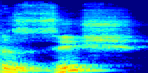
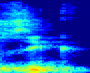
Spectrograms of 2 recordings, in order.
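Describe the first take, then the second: First: The word ends with a soft sh sound. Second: The word ends with a hard g sound. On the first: "It is either zish, Z I S C H" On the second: "or it could be Z I G also"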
